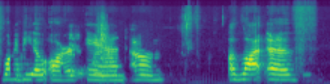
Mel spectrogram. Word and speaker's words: Ybor: went down to and i'm gonna maybe say it wrong ebor city yeah it's ybor and um a lot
